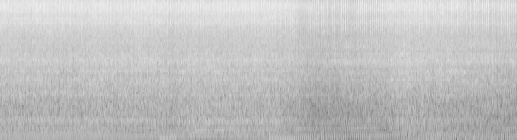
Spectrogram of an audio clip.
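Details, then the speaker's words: Tecumseh small engine on a snowblower after carb cleaning, racing fast and uneven even at lowest throttle, never settling to low idle; governor linkage was hooked into the wrong carburettor hole, causing over-revving. "well definitely a Reb's High that's really the lowest it goes from that Governor's spring maybe"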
